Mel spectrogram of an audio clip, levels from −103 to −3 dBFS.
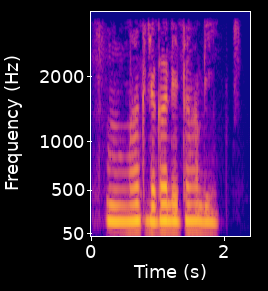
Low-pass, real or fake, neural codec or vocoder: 3.6 kHz; real; none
